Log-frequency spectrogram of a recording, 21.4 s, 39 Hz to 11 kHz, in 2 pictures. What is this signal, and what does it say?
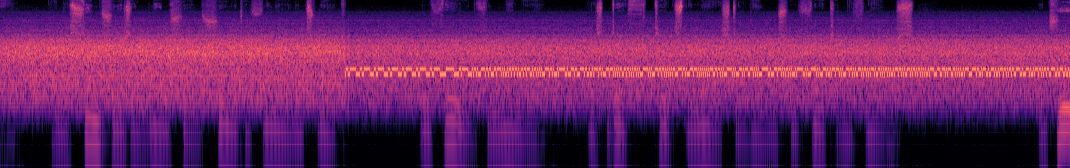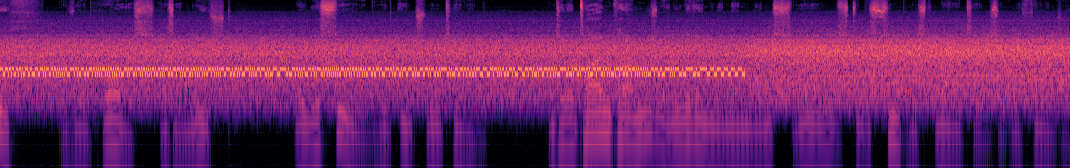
NAVTEX (SITOR-B), 100 baud, 170 Hz shift, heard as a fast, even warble, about 1000 Hz centre, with radio static. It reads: 60295 80609 40679 62659 13335 49758 32587 09740 10763 73429 92436 07972 59891 95025 67699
